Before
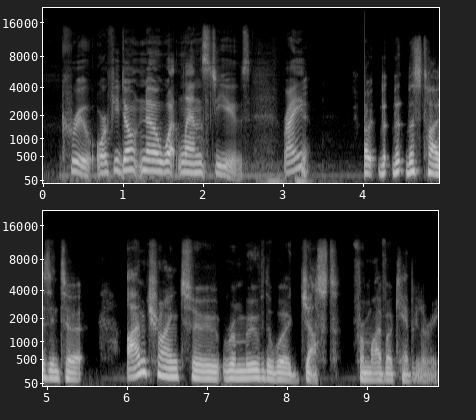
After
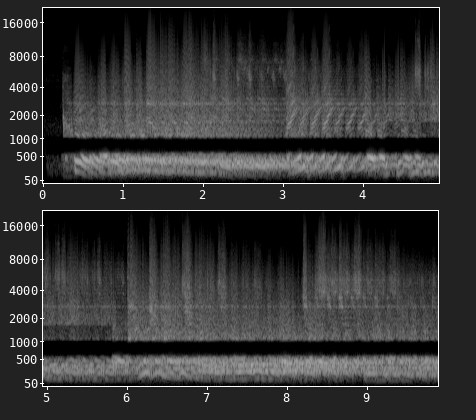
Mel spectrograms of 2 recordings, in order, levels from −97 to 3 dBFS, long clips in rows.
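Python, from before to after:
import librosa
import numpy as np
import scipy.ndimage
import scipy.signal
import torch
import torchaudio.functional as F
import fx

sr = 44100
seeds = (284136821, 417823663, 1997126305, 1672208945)

p1 = fx.air_absorb(x, sr, metres=140.0)
p2 = p1 + fx.echo_heads(p1, sr, ms=148, heads='all three', feedback_pct=42, wet_db=-7.5, dry=0)
p3 = fx.tube_stage(p2, sr, drive_db=36.0, bias=0.35)
p4 = fx.brickwall_bandstop(p3, sr, low_hz=520.0, high_hz=1100.0)
p5 = fx.peak_eq(p4, sr, hz=700.0, db=-4.0, octaves=2.9)
p6 = fx.small_body(p5, sr, hz=(470.0, 680.0, 1100.0, 2700.0), ring_ms=30, db=8)
p7 = fx.dispersion(p6, sr, late='lows', ms=46.0, hz=660.0)
p8 = fx.spec_box(p7, sr, start_s=4.27, length_s=1.54, low_hz=380.0, high_hz=1700.0, gain_db=-16)
p9 = scipy.signal.sosfilt(scipy.signal.butter(4, 250.0, 'highpass', fs=sr, output='sos'), p8)
p10 = p9 + 10.0 ** (-6.5 / 20.0) * np.pad(p9, (int(447 * sr / 1000.0), 0))[:len(p9)]
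y = p10 * 10.0 ** (1.0 / 20.0)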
